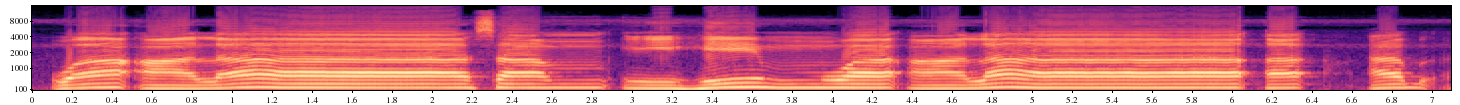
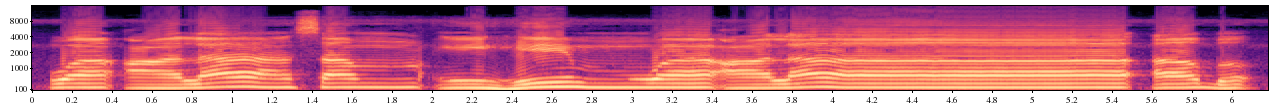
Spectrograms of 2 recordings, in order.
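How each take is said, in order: First: All the long vowels are held the same length. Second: The last long vowel is held much longer. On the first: The speaker calls it wrong. "ini nggak ada bedanya" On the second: The speaker calls it right. "yang dua harokat di ayun"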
